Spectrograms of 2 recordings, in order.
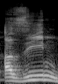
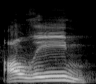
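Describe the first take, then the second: First: The middle consonant is a plain light sound. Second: The middle consonant is a heavy emphatic sound. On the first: The speaker calls it wrong. "बहुत से लोग अजीम अजीम गलत पढ़ते हैं" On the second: The speaker calls it right. "सुभान रब्बियल अज़ीम"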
